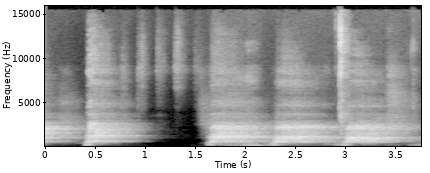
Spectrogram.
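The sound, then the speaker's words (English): A dog, Howie, barks loudly at a locked door as a staff member comes in, a sharp bark followed by a pause and then a run of rapid, insistent barks with no speech in between. “We just had one of our staff members come in and he barked at the door because we had it locked.”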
